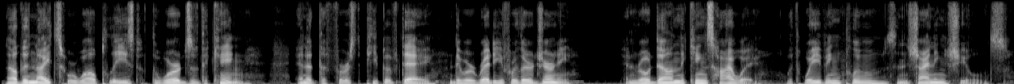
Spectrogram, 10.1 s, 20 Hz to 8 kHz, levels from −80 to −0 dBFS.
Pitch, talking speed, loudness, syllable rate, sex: 125 Hz, 220 wpm, -20 LUFS, 5.2 syllables/s, male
